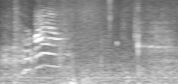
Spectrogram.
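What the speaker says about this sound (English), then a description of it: "Heard the cat in the background." A house cat gives a single short meow early on, faint and somewhat distant in a quiet indoor room, followed by a few soft rustles and no speech.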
